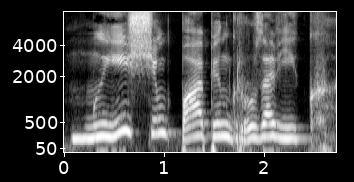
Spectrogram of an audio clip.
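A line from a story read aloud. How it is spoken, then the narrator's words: Solemn reply. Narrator (Russian): торжественно ответил Мартин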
